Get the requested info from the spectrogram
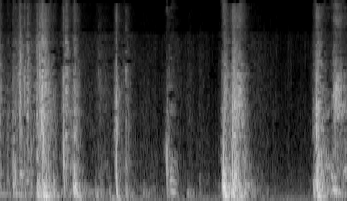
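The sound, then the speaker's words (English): A door slams with a series of loud, heavy bangs and thuds in irregular bursts, as it is shoved and forced shut to keep a robot out. No one speaks. “Shut the door. Try to keep it out.”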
